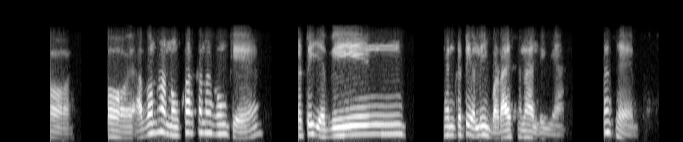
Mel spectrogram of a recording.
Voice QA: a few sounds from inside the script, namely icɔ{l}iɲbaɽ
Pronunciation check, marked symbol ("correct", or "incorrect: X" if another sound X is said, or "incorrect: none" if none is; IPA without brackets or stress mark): correct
